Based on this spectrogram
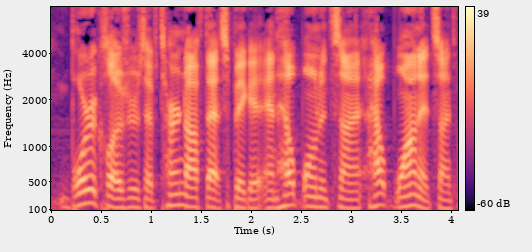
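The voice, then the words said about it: Slight Southern American accent. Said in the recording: “my southern accent creeped in there”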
